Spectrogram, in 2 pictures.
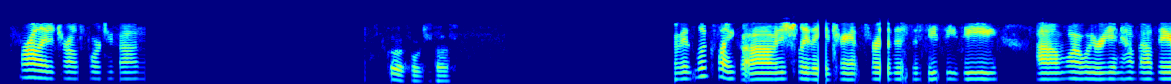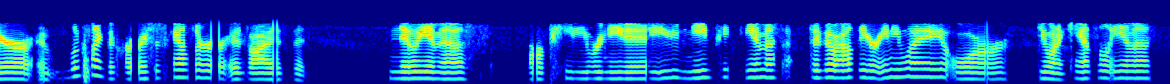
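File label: Police Southeast District Dispatch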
